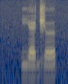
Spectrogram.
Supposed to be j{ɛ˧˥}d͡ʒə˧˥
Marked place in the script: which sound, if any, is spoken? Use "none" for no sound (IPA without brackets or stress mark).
ɛ˧˥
